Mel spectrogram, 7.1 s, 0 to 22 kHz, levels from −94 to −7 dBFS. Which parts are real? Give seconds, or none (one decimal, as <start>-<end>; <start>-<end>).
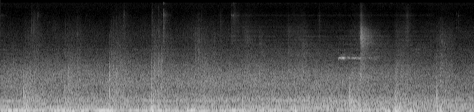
0.0-3.5; 6.5-7.1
